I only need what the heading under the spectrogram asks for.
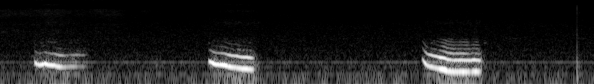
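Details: Munchie the cat snoring while napping and dreaming in a box too small for it, indoors; three harmonic, falling snore breaths, roughly one every three seconds, with a steady low hum behind.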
